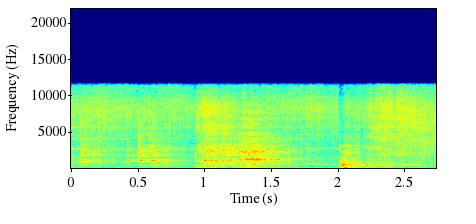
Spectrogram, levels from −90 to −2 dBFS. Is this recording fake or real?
real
